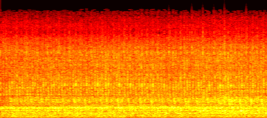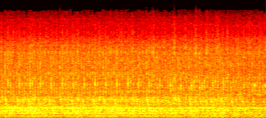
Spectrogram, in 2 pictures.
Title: MG Misfire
